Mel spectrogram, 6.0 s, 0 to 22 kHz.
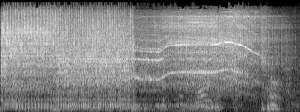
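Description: A pneumatic impact gun undoes a tight bolt while rear springs are fitted to a 2010 VW Touran. Loud rattling bursts for a few seconds give way to a whining spin-down, close by.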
